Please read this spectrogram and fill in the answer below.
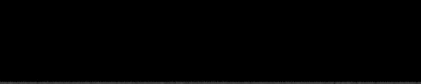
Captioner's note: birds chirping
